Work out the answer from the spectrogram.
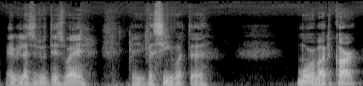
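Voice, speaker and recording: A middle-aged Dutch man with a Dutch accent, speaking English with many pauses and fillers as he shows his car project in a garage. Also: sits low, steady tone, gravelly. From Netherlands. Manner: hesitant, many uhs, apologetic. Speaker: car restoration vlogger. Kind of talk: casual walkaround vlog.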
